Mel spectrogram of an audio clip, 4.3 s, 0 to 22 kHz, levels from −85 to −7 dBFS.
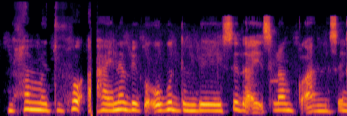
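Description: From the start the speech carries Opus voice compression at 16 kbps in hybrid mode, SILK below 8 kHz with CELT above, leaving it plainly hoarse and slightly robotic. At 1.13 s an 80 ms silence precedes duller sound cut off above 10.5 kHz, with a faint new noise floor, likely an input switched to a poorer device.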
